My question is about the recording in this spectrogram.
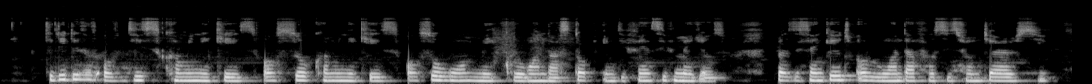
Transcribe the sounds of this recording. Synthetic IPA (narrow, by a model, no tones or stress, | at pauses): d̥ilidetazɔfdiskʰɔmjunikʰesɔlsokʰɔmjunikʰetsɔlsowɔ̃nmekɹowãndastɔpĩndifɛ̃nsivmɛd͡ʒɔs | plɔsdesɛ̃ŋɡed͡ʒɔɹuwãndafɔsisfɹɔ̃mdiɛsi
